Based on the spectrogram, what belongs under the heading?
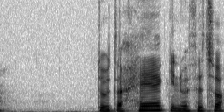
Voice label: "rheg", Welsh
